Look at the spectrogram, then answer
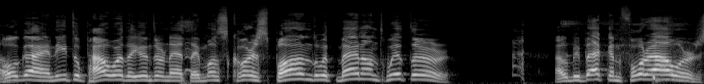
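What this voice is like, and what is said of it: Put-on European accent. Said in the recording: “If you do a European accent, it's not racist.”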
